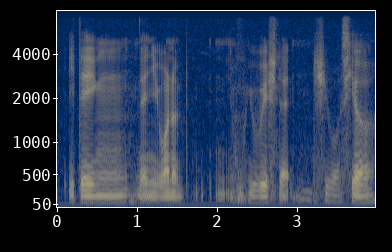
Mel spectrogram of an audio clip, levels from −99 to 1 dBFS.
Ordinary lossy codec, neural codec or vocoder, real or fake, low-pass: none; none; real; 7.2 kHz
